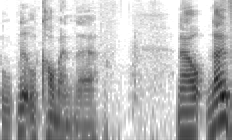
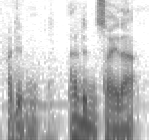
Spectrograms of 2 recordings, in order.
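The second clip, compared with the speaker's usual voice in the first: ordinary talk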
